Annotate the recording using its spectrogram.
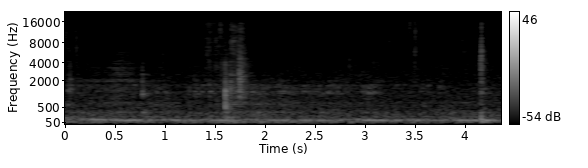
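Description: Near silence: room tone with a low steady hum, and a couple of faint taps about a second and a half in.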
